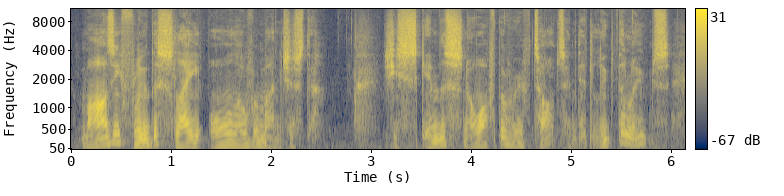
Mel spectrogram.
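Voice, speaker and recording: Children's story narrator: hugely varied intonation, breathy husky edge, expressive reading. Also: mid-range voice.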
